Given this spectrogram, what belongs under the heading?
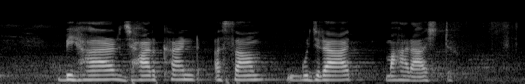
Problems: none marked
